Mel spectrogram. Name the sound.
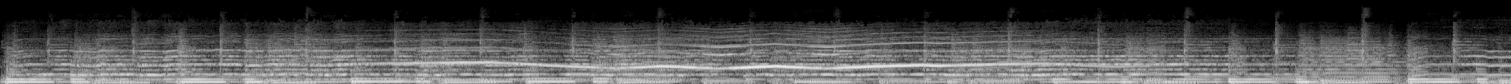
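speeding ambulance siren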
